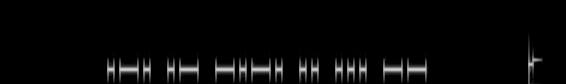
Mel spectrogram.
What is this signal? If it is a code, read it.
Morse code, heard as a keyed tone, about 20 wpm, 700 Hz. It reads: RACISM
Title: Build A Word - 3 Letters At A Time - 6-Letter Words - 20wpm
